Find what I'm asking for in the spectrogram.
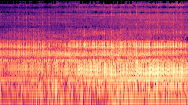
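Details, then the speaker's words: RB CE nitro engine with sealed back plate, in a drag car: steady fast even buzzing idle with no misses or surging; normal idle, well tuned. "how's she running Brothers she likes the fuel she likes a f look at that tune bro"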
